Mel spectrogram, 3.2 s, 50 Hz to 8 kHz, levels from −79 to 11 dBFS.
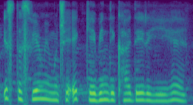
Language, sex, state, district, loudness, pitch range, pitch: Hindi, female, Arunachal Pradesh, Papum Pare, -14 LUFS, 195-225 Hz, 200 Hz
